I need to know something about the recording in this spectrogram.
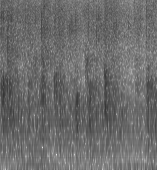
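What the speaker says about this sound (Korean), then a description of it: "은혜로운 찬양해 주신 성가대원들에게 다시 한번 감사의 박수 하겠습니다." A church congregation applauds the choir after a hymn at a Sunday service, faint, soft clapping with a light, uneven pulse that runs steadily through the moment.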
